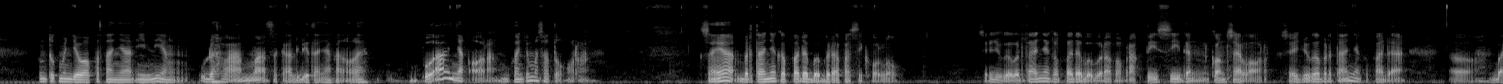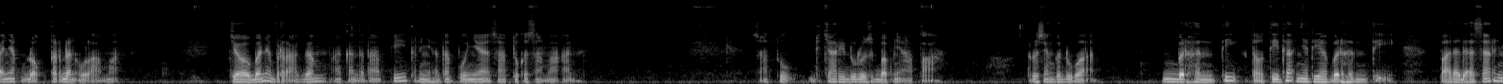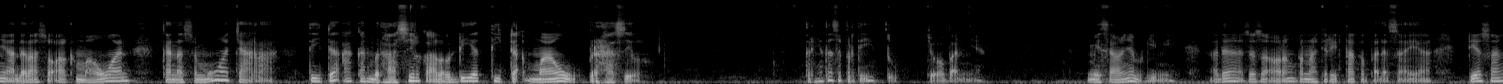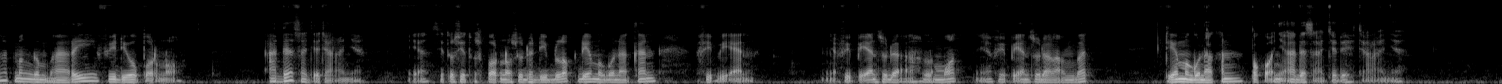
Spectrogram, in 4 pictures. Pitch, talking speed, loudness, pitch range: 110 Hz, 120 wpm, -27 LUFS, 100-125 Hz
